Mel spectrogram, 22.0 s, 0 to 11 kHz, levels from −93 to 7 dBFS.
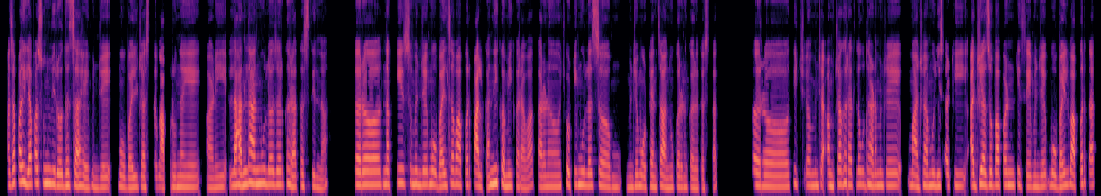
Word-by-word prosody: माझा 210 +3 +1
पहिल्यापासून 240 -1 +4
विरोधच 205 -2 +2
आहे 185 -3 +3
म्हणजे 170 -1 -3 0.2
मोबाईल 175 -2 -1
जास्त 175 0 -4
वापरू 170 +2 -1
नये 180 0 0 0.2
आणि 175 +2 -3
लहान-लहान 220 +3 +5
मुलं 225 -2 +2
जर 220 0 0
घरात 195 -3 0
असतील 195 -2 -3
ना, 150 +2 -5 0.6
तर 215 -1 +4
अ, 220 0 +4
नक्कीच 225 +2 -1
म्हणजे 220 0 +1
मोबाईलचा 205 -1 +1
वापर 215 -1 0
पालकांनी 205 +3 +4
कमी 195 -5 +2
करावा 175 0 -4
कारण 185 0 -2
अ, 185 0 -2
छोटी 215 -1 -2
मुलंच 200 -2 0
म्हणजे 175 0 -3
मोठ्यांचं 185 0 -1
अनुकरण 175 0 -1
करत 160 -2 -4
असतात. 155 +3 -8 0.7
तर 200 -2 +1
अ, 185 0 0
तिच 225 -3 -7
म्हणजे 200 0 -2
आमच्या 210 +2 +1
घरातलं 220 -2 -2
उदाहरण 210 -2 0
म्हणजे 205 0 -2 0.2
माझ्या 195 +1 +1
मुलीसाठी 195 0 -2
आजी, 205 +2 +3
आजोबा 210 -1 +3
पण 210 0 +2
तिचे 190 -3 -3
म्हणजे 185 +1 -1
मोबाईल 195 0 0
वापरतात, 215 +1 0
200 Hz, 140 wpm, -23 LUFS, 180-215 Hz, 0.7 s, लहान-लहान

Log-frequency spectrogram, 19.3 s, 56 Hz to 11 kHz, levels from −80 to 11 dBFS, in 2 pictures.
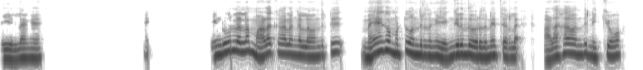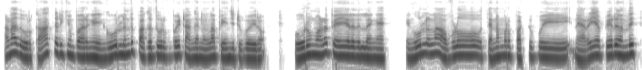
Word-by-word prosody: இல்லங்க. 140 +2 0 1.6
அ - - -14 1.0
எங்க 185 +3 +2
ஊர்லலாம் 235 -3 +2
மழைக்காலங்கள்ல 190 -2 0
வந்துட்டு 175 +7 -4 0.5
மேகம் 225 +6 +3
மட்டும் 205 +3 +1
வந்துருதுங்க. 170 -3 +1
எங்கிருந்து 185 +4 +2
வருதுன்னே 155 +2 +2
தெரில! 155 -1 -1 0.5
அழகா 160 +9 0
வந்து 185 +1 -1
நிக்கும். 165 +3 -2 0.4
ஆனா, 190 - 0
அது 180 - 0
ஒரு 140 - -3
காத்தடிக்கும் 190 -1 -2
பாருங்க, 155 0 +2
எங்க 140 +1 -1
ஊர்லருந்து 185 +4 +1
பக்கத்து 155 +1 0
ஊருக்கு 155 0 -3
போய்ட்டு, 170 -1 -1
அங்க 145 +1 +1
நல்லா 145 +3 +1
பேஞ்சுட்டு 145 -1 0
போயிரும். 135 0 0 0.5
ஒரு 160 +5 +4
மழை 185 +3 +2
பேயுறதில்லைங்க. 155 -4 +2 0.4
எங்க 145 +2 0
ஊர்லலாம் 200 -1 +1
அவ்வளோ 160 +5 0 0.4
தென்ன 140 +2 +1
மரம் 170 -3 -3
பட்டு 140 +4 -3
போயி, 150 -1 +1 0.4
நெறைய 140 +7 0
பேர் 180 +2 +2
வந்து 175 +3 +3
170 Hz, 130 wpm, -23 LUFS, 150-190 Hz, 1.6 s, ஒரு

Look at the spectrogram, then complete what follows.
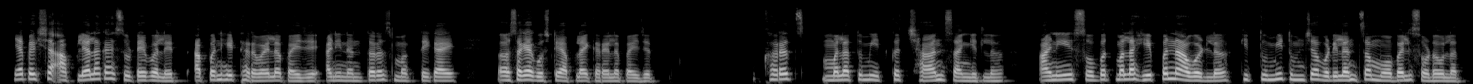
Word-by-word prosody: यापेक्षा 245 +3 +1
आपल्याला 215 +5 +2
काय 270 0 0
सुटेबल 190 -6 0
आहेत 160 0 -3 0.2
आपण 205 +4 +1
हे 215 -1 +1
ठरवायला 175 -2 0
पाहिजे 160 +1 -1
आणि 180 +1 -1
नंतरच 180 +4 -1
मग 175 -2 -3
ते 180 - -2
काय 175 -1 +2 0.4
अ, 195 -1 +2
सगळ्या 210 +1 +5
गोष्टी 180 0 -2
अप्लाय 170 +1 0
करायला 160 0 -3
पाहिजेत. 155 0 -3 1.1
खरंच 240 +2 +1 0.2
मला 200 +2 +2
तुम्ही 215 -1 -1
इतकं 210 +3 -4 0.2
छान 185 +3 +1
सांगितलं 165 -2 -2 0.5
आणि 210 +4 +2
सोबत 210 +2 -1
मला 225 +1 +5
हे 215 +1 +3
पण 255 0 +4
आवडलं, 185 -5 +4
की 225 - -5
तुम्ही 225 +3 +1
तुमच्या 225 +1 +1
वडिलांचा 195 +3 +2
मोबाईल 185 -1 +1
सोडवलात 165 -4 -1
190 Hz, 155 wpm, -22 LUFS, 170-215 Hz, 1.1 s, सगळ्या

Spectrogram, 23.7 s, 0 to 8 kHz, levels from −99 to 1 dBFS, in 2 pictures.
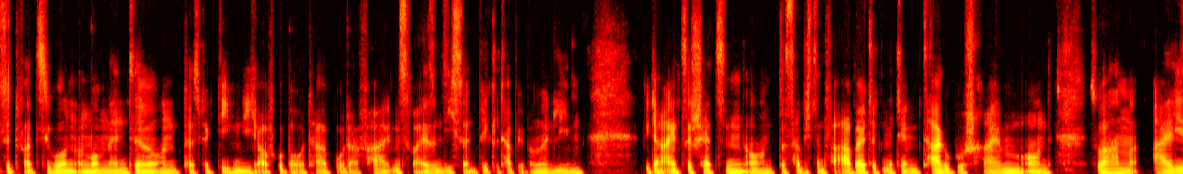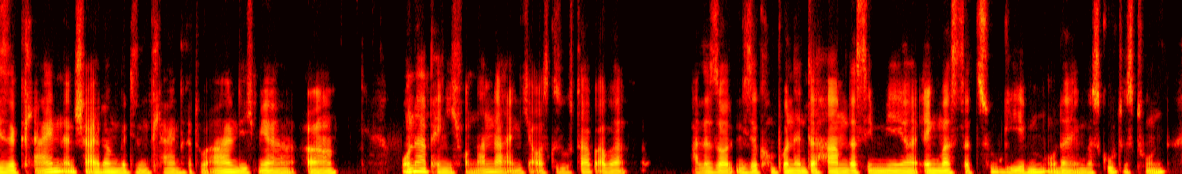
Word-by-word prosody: Situationen 90 0 +2
und 90 - 0
Momente 90 +1 +3
und 85 +2 -2
Perspektiven, 90 -1 -2
die 85 - +1
ich - - -3
aufgebaut - - -2
habe - - -2
oder - - -5
Verhaltensweisen, 85 0 -2
die 85 - -4
ich - - -1
so - - -2
entwickelt - - -7
habe - - -3
über - - -9
mein 90 0 -1
Leben, 95 +3 -2 0.6
wieder - - +3
einzuschätzen. 105 +3 +2
Und 85 -6 -1
das 90 - -2
habe - - -1
ich - - -5
dann - - -3
verarbeitet 90 -1 +4
mit 90 +1 -4
dem 85 +1 -1
Tagebuch 100 -1 +4
schreiben. 90 +4 +1
Und 85 +1 0 0.4
so 95 - +3
haben 95 0 +1 0.2
all 100 +1 +2
diese 100 -2 +4
kleinen 115 +10 +1
Entscheidungen 100 - +2
mit 90 +1 -2
diesen 85 -3 -4
kleinen 90 -1 -5
Ritualen, 100 0 0
die 95 - +1
ich 90 - -7
mir, 90 +3 0
äh, 85 +1 +2 0.7
unabhängig 120 -7 +2
voneinander 100 +3 -2
eigentlich 90 +1 -6
ausgesucht 95 +2 -7
habe, 110 +2 0
aber 90 -1 -1 0.6
alle 95 +1 -3
sollten 95 -2 +1
diese 95 0 0
Komponente 95 +1 0
haben, 95 -1 +3
dass 90 0 +2
sie 95 - -3
mir 90 -1 0
irgendwas 95 0 +3
dazugeben 105 +2 -1
oder 90 -9 -1
irgendwas 90 +2 -3
Gutes 115 +3 -4
tun. 125 +3 -3
95 Hz, 165 wpm, -29 LUFS, 90-100 Hz, 0.7 s, verarbeitet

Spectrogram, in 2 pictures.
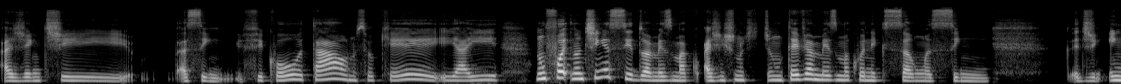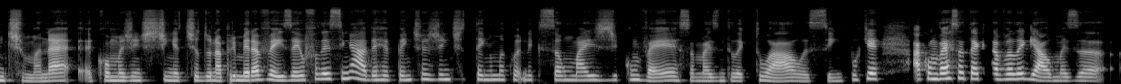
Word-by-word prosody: A 165 - -1
gente, 170 -1 -5 0.5
assim, 160 -2 -5 0.2
ficou 195 +5 -2
tal, 225 +2 +2
não 200 - -5
sei 190 0 -8
o - - -13
quê, 205 +1 -2
e 185 0 -5
aí 195 +3 -2 0.4
não 260 - +5
foi 305 0 +7
não 255 - +5
tinha 315 +7 +1
sido 240 -11 -2
a 195 - +5
mesma 185 -1 -1
co 175 - -17
a - - +4
gente 190 +4 -5
não 205 - -1
ti 200 0 -18
não 200 0 -2
teve 225 +4 +3
a 245 - +5
mesma 205 -2 -1
conexão, 180 -3 -4
assim, 155 -1 -7 0.9
de 160 +1 -7
íntima, 180 -6 0
né, 175 +3 +5 0.3
como 180 -1 +1
a - - +3
gente 180 0 -2
tinha 185 -2 -1
tido 180 +1 -2
na 175 -1 +4
primeira 195 +2 +5
vez, 200 -4 +3
aí 195 - +5
eu 205 - +2
falei 250 +3 +2
assim: 270 +3 -1
"Ah, 235 -6 +6
de 205 -1 -1
repente 210 +2 -4
a 235 - 0
gente 230 +1 -4
tem 215 -2 -2
uma 215 0 -2
conexão 210 -1 -5
mais 200 0 -1
de 200 +1 -5
conversa 185 -3 -1
mais 165 -1 -3
intelectual 165 -2 0
assim.", 155 +1 -8
porque 250 +4 +4 0.3
a - - +6
conversa 265 +2 +6
até 270 -2 +5
que 255 - -13
estava 245 -1 +3
legal 240 -9 +5
mas 175 0 -6
a 175 - -2
195 Hz, 180 wpm, -21 LUFS, 175-220 Hz, 0.9 s, foi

